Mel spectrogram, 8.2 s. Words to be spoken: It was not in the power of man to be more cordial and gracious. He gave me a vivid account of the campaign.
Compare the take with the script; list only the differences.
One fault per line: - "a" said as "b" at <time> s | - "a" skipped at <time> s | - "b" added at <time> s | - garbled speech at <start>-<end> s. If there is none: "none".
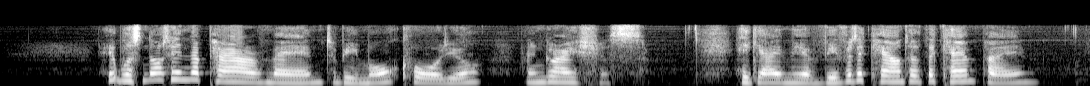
none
